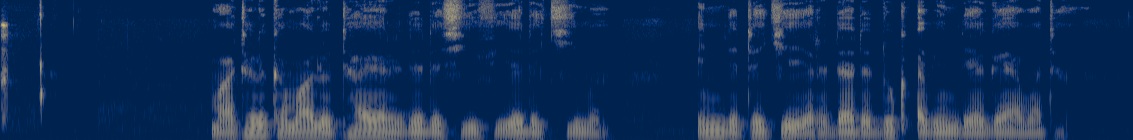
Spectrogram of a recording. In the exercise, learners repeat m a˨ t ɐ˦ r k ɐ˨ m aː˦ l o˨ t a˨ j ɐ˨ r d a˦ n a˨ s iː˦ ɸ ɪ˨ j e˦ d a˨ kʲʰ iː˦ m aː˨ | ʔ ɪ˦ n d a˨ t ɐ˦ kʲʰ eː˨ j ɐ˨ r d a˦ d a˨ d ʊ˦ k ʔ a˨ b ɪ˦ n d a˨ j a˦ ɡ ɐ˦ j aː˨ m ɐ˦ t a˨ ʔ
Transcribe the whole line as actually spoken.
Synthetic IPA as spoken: m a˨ t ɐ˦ r k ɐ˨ m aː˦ l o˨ t a˦ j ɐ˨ r d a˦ d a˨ ʃ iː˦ ɸ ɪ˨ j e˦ d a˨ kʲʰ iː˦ m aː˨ | ʔ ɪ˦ n d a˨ t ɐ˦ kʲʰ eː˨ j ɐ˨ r d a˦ d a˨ d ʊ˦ k ʔ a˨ b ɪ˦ n d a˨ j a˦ ɡ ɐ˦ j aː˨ m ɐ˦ t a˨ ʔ

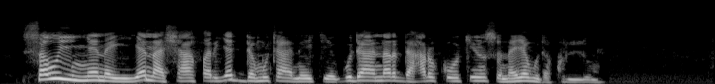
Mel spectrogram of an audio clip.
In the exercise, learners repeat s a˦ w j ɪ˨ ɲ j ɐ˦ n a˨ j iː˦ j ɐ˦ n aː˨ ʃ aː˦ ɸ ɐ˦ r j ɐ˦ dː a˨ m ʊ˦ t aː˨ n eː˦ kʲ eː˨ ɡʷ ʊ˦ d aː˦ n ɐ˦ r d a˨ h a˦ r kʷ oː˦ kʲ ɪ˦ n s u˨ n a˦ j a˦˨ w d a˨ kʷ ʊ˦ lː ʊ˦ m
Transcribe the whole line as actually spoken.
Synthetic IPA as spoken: s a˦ w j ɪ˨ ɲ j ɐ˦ n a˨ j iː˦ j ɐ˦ n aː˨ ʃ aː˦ ɸ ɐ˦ r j ɐ˦ dː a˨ m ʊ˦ t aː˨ n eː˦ kʲ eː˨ ɡʷ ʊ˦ d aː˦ n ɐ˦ r d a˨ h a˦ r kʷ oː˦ kʲ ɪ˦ n s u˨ n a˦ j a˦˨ w d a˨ kʷ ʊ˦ lː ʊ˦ m

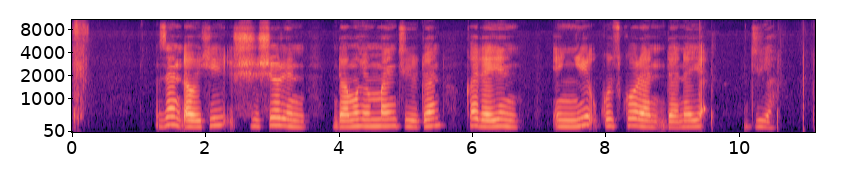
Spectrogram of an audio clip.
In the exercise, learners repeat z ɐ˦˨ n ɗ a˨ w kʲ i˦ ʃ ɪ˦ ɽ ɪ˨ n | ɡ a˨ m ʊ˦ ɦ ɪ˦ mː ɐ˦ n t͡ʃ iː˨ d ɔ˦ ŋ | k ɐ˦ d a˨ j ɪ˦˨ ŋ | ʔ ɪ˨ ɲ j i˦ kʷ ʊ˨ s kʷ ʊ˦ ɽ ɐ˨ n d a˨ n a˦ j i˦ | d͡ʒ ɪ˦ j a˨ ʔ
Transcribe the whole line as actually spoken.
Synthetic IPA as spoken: z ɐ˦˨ n ɗ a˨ w kʲ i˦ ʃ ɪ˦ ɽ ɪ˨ n | d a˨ m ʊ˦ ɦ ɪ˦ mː ɐ˦ n t͡ʃ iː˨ d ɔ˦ ŋ | k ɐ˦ d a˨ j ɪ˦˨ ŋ | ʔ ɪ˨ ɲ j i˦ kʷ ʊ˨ s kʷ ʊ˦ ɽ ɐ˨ n d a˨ n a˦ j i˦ | d͡ʒ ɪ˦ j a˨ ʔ

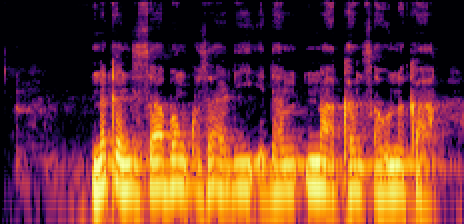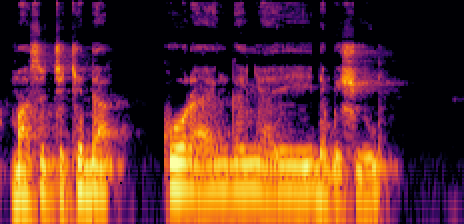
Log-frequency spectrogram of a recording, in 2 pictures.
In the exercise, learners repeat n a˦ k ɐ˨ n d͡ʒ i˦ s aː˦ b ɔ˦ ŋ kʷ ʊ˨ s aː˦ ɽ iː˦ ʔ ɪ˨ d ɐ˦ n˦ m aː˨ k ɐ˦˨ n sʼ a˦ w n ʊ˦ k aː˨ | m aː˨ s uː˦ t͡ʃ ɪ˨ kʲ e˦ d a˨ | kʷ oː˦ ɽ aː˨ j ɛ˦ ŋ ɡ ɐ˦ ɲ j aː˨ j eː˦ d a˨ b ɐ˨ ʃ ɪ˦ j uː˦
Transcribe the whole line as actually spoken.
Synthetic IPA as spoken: n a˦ k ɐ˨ n d͡ʒ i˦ s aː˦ b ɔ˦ ŋ kʷ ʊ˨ s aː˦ ɽ iː˦ ʔ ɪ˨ d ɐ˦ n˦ n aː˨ k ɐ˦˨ n sʼ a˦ w n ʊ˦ k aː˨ | m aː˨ s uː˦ t͡ʃ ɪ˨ kʲ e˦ d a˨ | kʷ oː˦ ɽ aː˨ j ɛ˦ ŋ ɡ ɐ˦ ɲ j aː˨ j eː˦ d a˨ b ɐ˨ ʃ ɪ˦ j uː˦

